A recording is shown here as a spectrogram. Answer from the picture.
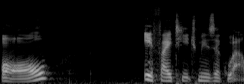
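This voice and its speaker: Speaking at a fairly slow pace, a woman with a fairly low pitch and an American accent has an ordinary speaking voice. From US Northeast, South Shore Massachusetts. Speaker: music educator. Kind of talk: casual interview.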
